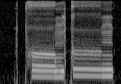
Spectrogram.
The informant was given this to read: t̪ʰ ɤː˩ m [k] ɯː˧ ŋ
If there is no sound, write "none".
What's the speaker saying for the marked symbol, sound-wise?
k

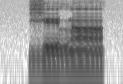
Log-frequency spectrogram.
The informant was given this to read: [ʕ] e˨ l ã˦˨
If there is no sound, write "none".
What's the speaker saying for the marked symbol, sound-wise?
ɣ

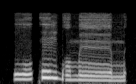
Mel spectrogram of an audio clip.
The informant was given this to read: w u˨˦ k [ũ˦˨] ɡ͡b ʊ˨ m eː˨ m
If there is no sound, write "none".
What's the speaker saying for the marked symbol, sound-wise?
ũ˦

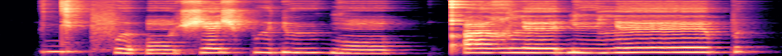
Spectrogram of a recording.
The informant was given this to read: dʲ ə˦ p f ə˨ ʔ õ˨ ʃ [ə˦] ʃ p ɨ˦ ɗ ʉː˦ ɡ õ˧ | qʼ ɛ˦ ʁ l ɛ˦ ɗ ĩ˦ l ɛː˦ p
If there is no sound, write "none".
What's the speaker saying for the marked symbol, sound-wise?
æ˦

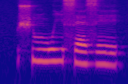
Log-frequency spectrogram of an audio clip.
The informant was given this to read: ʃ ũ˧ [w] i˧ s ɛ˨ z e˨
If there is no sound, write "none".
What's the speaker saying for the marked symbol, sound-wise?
w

